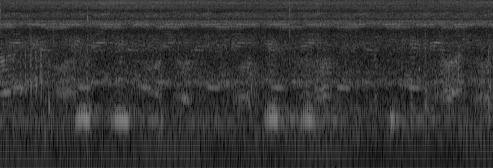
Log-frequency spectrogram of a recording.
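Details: Croaking frogs in chorus, with short, low, burbling notes repeated irregularly, partly masked by a loud, steady, high-pitched insect-like whine across the whole recording.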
